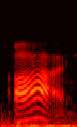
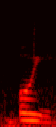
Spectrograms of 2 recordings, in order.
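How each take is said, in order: First: The vowel is said the standard English way. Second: The vowel is said the Irish way, like oi.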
